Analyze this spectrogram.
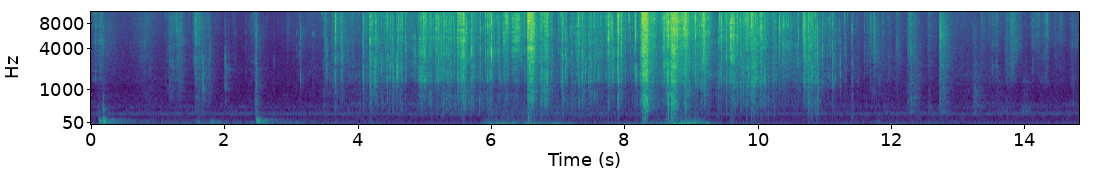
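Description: Crinkling and tearing of foil 2023 Donruss UFC trading card pack wrappers, a sustained bright rustle for several seconds with brief taps and handling sounds before and after, no voices.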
